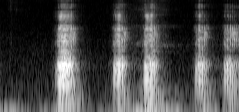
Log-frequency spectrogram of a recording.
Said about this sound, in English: I realized that if I sneak into my mother's bedroom, jump up and down on her, I can make her snore to the rhythm of certain songs.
